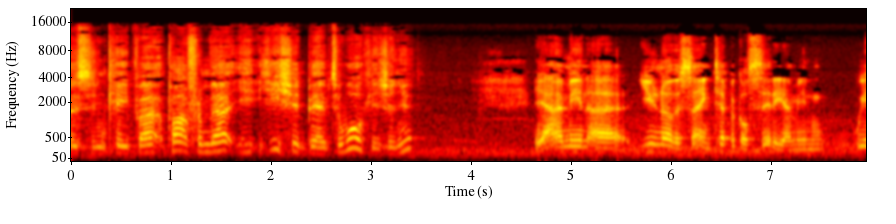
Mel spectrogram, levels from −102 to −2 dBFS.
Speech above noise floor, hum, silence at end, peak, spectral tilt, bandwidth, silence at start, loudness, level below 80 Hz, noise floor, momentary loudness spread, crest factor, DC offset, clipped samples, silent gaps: 32 dB; none; 0 s; -6 dBFS; 1.5 dB/octave; 15.5 kHz; 0 s; -26 LUFS; under -90 dBFS; -61 dBFS; 18 LU; 24 dB; under 0.1%; under 0.1%; none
